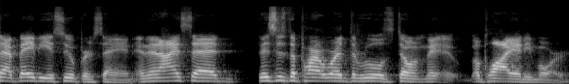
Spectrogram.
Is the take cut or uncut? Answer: uncut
